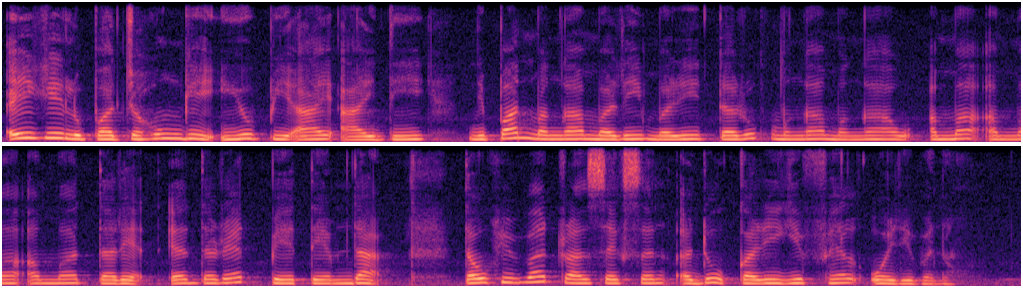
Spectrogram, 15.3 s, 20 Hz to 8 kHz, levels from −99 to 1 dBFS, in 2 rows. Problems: constant background noise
